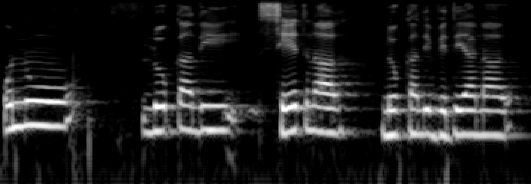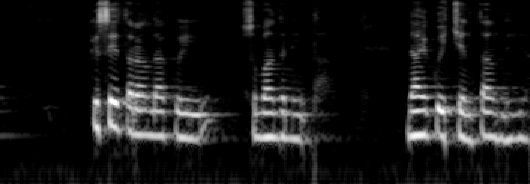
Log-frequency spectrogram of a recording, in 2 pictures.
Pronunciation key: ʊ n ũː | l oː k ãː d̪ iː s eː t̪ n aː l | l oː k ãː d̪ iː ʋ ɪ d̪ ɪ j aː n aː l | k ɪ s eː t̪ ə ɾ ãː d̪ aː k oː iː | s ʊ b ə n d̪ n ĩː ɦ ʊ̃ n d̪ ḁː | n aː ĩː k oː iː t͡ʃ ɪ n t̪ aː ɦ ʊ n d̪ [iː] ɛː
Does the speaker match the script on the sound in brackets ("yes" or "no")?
yes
